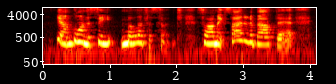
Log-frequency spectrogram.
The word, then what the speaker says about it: Maleficent: And I just learned how to say it because Maleficent.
